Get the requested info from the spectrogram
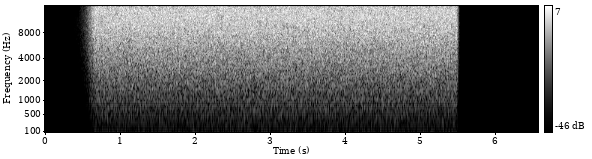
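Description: Steady television static hiss that comes up quickly about half a second in and cuts off suddenly near the end.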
